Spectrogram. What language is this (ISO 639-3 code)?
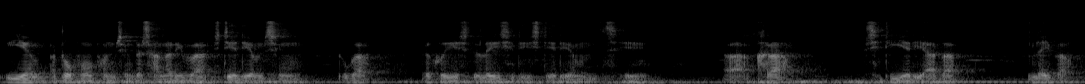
mni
